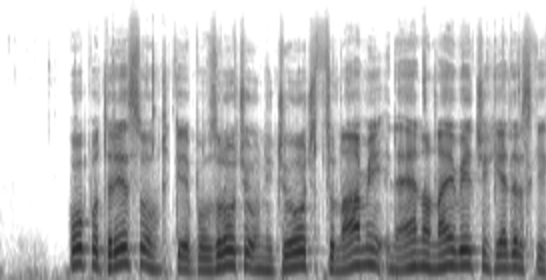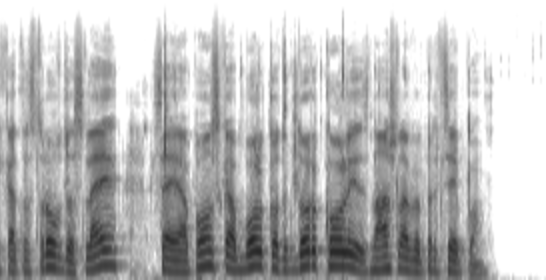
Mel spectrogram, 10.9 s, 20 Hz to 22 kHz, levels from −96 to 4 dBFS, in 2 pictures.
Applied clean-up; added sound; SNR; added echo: neural mask model Resemble Enhance denoiser.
